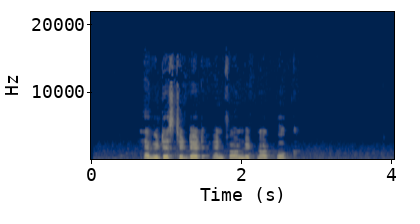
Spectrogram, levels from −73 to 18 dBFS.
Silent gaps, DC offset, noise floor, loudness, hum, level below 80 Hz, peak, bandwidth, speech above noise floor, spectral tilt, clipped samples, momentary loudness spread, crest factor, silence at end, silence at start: none; under 0.1%; -53 dBFS; -20 LUFS; none; -56 dBFS; -2 dBFS; 16 kHz; 33 dB; -5 dB/octave; under 0.1%; 8 LU; 20 dB; 1.3 s; 0.7 s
